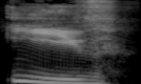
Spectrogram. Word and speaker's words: AIV: And her name is AIV, which is pronounced Eve.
